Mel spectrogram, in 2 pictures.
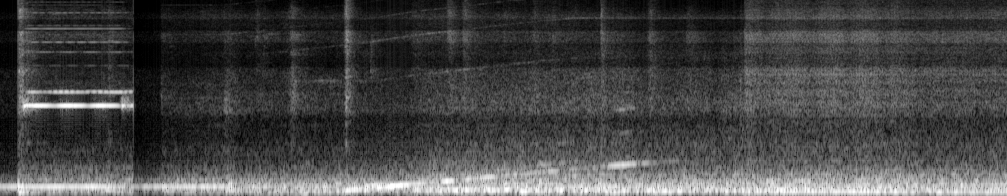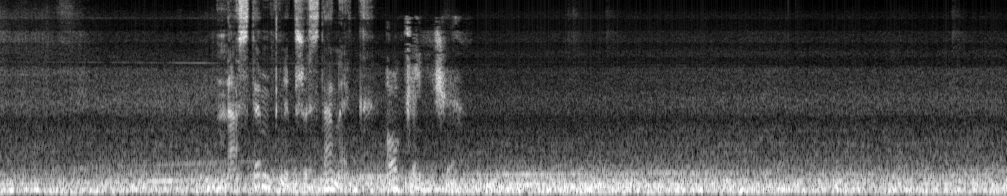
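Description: A tram rumbles along the rails.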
